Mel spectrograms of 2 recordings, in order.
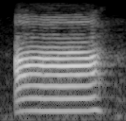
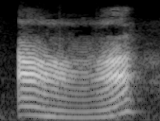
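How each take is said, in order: First: The pitch stays high and level. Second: The pitch dips low, then rises.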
